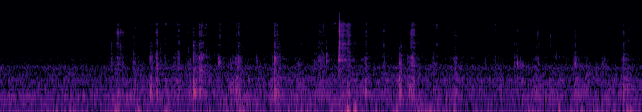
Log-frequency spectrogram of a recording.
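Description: Faint chewing and crunching of a raw carrot stick: a run of short, crisp crunches, thickest about one to four seconds in.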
